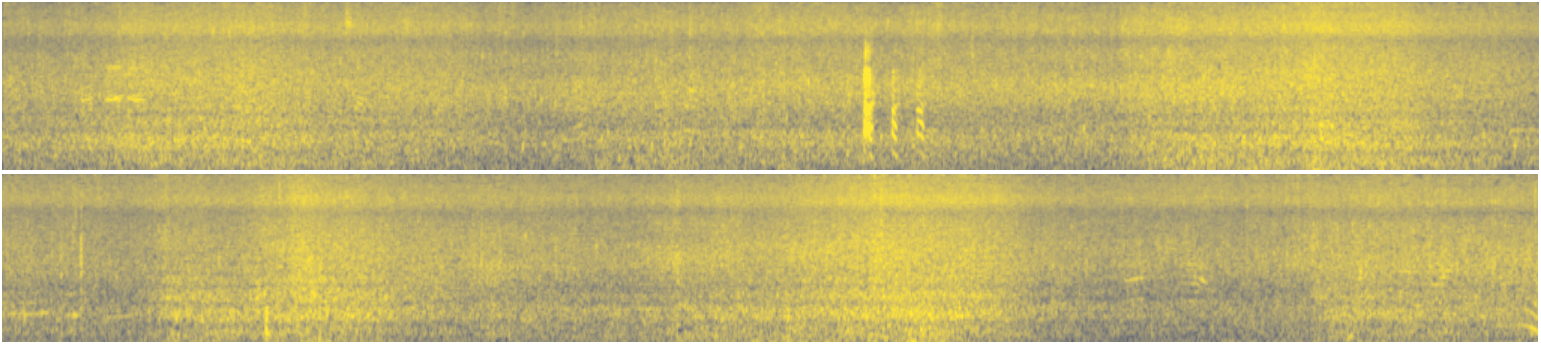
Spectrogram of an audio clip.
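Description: Rough sea surf rolling in at Fisherman's Beach in Ocho Rios, St. Ann, Jamaica, a steady broad wash of breaking waves swelling and easing every few seconds, with wind buffeting the microphone.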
